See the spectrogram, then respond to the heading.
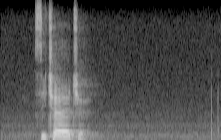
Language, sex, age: South Ndebele, male, 23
